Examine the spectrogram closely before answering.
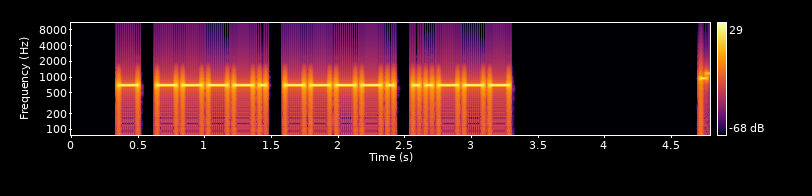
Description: Morse code, heard as a keyed tone, about 25 wpm, 700 Hz. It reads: T992
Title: Numbers - Contest Style - 4-Digit 25wpm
